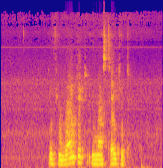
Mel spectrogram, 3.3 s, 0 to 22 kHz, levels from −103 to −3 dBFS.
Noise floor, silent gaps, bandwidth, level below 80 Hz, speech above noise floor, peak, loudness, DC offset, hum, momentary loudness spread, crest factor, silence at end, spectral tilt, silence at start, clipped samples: -34 dBFS; none; 17.5 kHz; -38 dBFS; 26 dB; 0 dBFS; -9 LUFS; under 0.1%; none; 12 LU; 10 dB; 0.35 s; -6 dB/octave; 0.95 s; 0.3%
